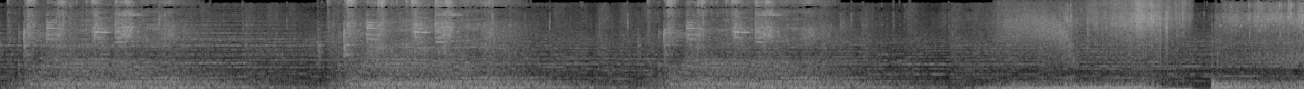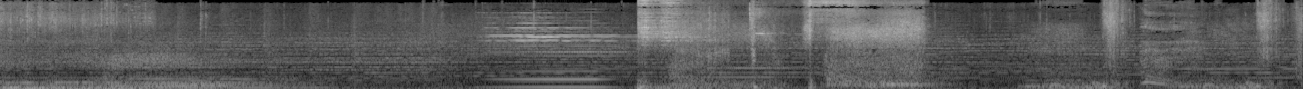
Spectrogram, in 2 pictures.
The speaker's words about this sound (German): Komm Leute, wir haben lange keinen Kampf mehr gehört, den hören wir uns mal an. Wir gegen drei Hydra.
